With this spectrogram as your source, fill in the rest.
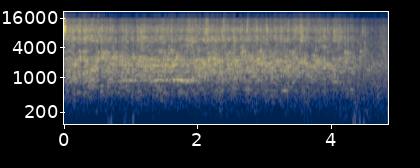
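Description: High school assembly audience applauding a guest speaker, a broad, steady wash of clapping from a large crowd, somewhat distant and even throughout.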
